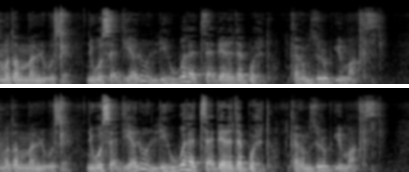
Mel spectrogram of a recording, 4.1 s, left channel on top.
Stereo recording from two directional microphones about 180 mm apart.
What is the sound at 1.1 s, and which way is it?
Speech, 55° right (ahead or behind).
